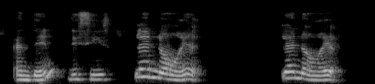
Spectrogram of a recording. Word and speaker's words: Noël: So the word pronunciation is le Noël. අපි pronounce කරන්නේ le Noël කියලා.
